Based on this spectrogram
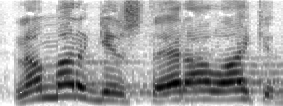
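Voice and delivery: loud, high preaching cry; preaching at full force. Acted. Preacher shouting to the congregation, full-force preaching.

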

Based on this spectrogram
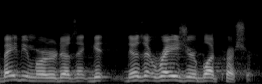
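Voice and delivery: ordinary talk

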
